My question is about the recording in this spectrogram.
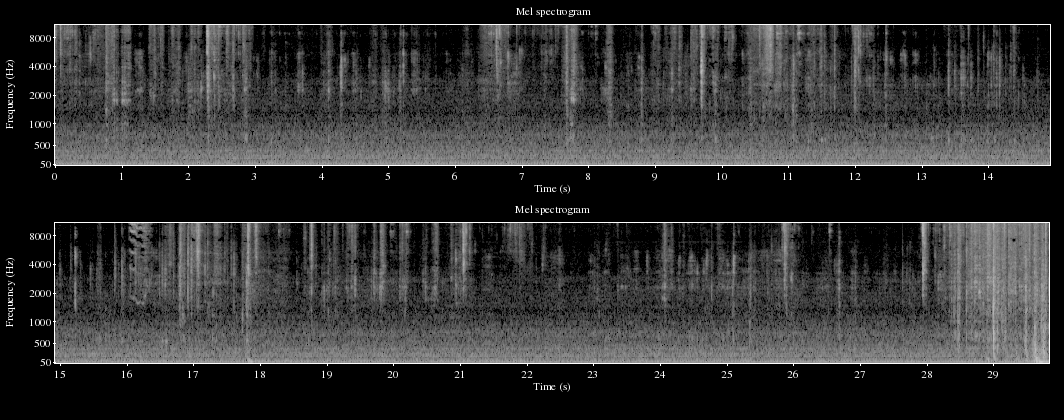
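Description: Steady low hum inside a parked car's cabin, with faint scattered clicks and rustles of someone eating fried chicken strips from a cardboard box. A single short knock comes about two-thirds of the way through, and louder handling noises come near the end.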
